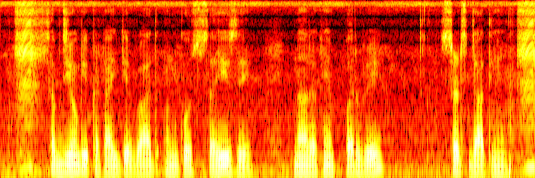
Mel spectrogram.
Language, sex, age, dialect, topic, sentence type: Hindi, male, 18-24, Kanauji Braj Bhasha, agriculture, statement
